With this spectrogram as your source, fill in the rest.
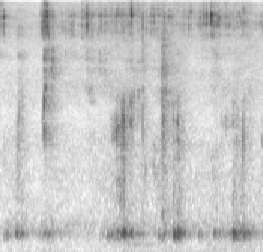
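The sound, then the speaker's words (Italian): Wet chewing with soft squishing bites repeating roughly every half second, moist and sticky, with no one talking over it. “Continua a masticare, no?”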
